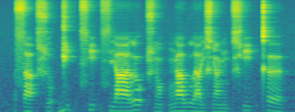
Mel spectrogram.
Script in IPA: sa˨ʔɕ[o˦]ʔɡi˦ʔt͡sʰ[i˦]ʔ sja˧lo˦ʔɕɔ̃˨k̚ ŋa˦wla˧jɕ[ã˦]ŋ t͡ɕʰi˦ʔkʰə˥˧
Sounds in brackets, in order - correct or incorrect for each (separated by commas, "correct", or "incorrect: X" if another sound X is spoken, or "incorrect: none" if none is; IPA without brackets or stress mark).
incorrect: o˨, correct, incorrect: ã˧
